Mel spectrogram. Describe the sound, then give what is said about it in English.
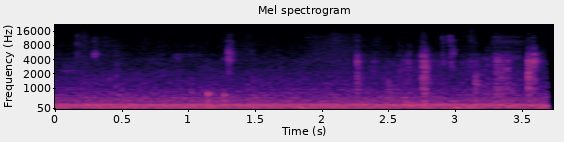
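Someone quietly sips water: a few small wet mouth clicks and soft swallowing noises over a steady low hum, with no talking. “I know there's a dead space there, but I was taking a drink of water to keep my mouth from drying out.”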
